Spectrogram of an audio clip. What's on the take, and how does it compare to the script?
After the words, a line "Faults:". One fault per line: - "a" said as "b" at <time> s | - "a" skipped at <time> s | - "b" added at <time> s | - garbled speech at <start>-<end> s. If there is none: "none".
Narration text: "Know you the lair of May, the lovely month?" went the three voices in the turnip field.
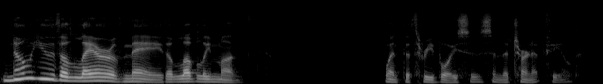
"Know you the lair of May, the lovely month?" went the three voices in the turnip field.
Faults:
none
